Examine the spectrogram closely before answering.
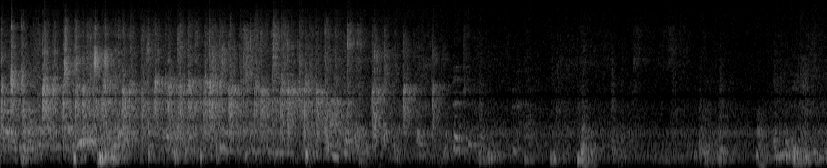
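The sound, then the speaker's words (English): Applause from the audience at a small open-mic night, a dense patter of many hand claps that is loudest at the start and slowly thins and fades, with scattered claps near the end. “Everyone give that another hand.”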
